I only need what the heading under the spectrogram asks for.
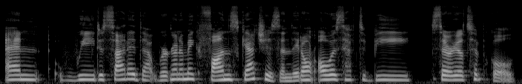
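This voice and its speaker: A woman's voice: mid-range voice, steady tone, normal speed. A woman in her thirties, an actor and comedian, answering interview questions frankly and laughing easily. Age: 30s.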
